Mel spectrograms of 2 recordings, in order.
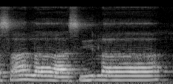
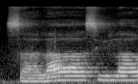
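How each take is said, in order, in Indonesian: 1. Vokal akhirnya panjang. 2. Vokal akhirnya pendek. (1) "Jadi kalau kita berhenti di situ, dia tetap dibaca panjang" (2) "maka salasila harus dibaca pendek"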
